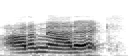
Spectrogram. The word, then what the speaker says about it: automatic: you say automatic yeah so automatic has that same D sound so automatic oops automatic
